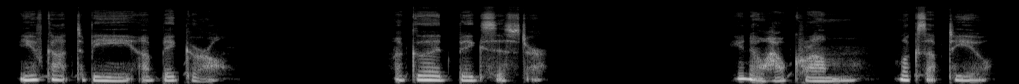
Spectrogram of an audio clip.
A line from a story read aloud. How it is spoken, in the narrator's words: I said, leaning down to talk quietly to her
